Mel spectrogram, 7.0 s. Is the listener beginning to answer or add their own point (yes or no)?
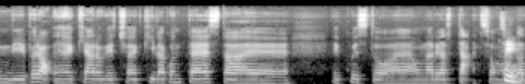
yes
